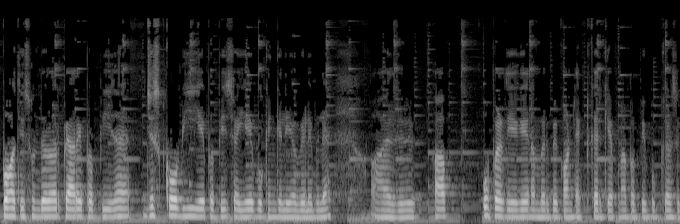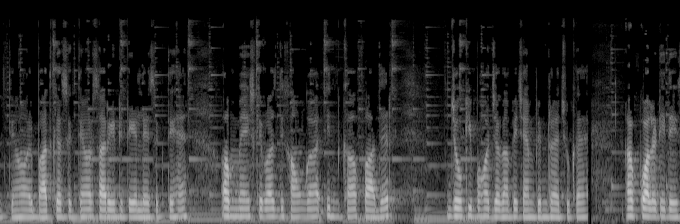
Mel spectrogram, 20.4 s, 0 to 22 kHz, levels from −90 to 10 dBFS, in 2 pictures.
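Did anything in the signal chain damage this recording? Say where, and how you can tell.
No, nothing in the signal chain can be heard damaging this audio. No stage leaves an audible mark on the sound.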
